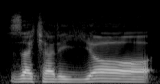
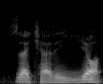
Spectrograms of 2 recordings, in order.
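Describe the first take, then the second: First: The final vowel is drawn out, ending in a glottal stop. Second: The final vowel is short with no glottal stop. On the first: "اینقدر میکشیم تا آخرش یه همزه بیاریم، این میشه ممدود" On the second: "این مقصور است. یعنی خیلی تلفظ کشدار نمی کنیم"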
